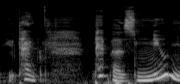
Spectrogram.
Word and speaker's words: Peppa's: Peppa's, cái chữ s này là sở hữu cách và chúng ta sẽ đọc nó là z, bởi vì ở trước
